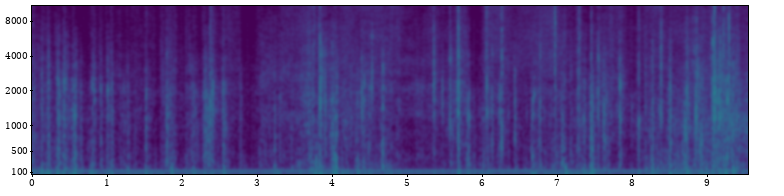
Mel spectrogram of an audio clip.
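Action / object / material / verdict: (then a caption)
scrape / metallized plastic foil bag / metallized plastic / none. An empty, hollow blue holographic metallized plastic foil bag is squeezed and crinkled by hand and fingertips. Dense, bright crinkles and sharp crackles run throughout over a steady low hum, with the crackling growing louder toward the end.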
